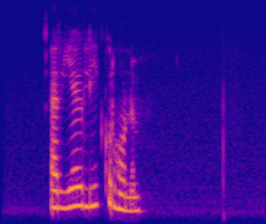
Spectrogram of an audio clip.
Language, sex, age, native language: Icelandic, female, 20-29, Icelandic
